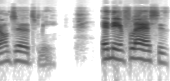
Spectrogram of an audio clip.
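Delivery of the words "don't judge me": soft, hushed, voiced half-whisper, secretive tone. Retelling what an online date said into the camera: imitating a half-whisper. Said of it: "he whispers and into the camera and go".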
